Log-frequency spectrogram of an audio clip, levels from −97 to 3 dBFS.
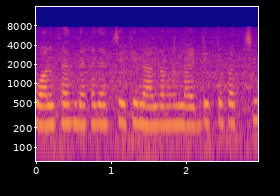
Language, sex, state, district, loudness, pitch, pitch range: Bengali, female, West Bengal, Purulia, -27 LUFS, 230 Hz, 220-240 Hz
